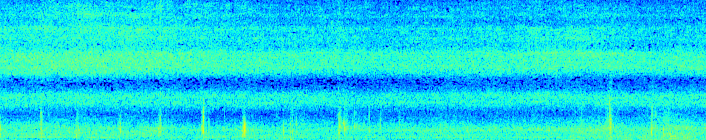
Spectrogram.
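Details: Softer but steady cicada buzzing rings from olive trees on a hike through lower Sierra Llana near a town, on a cloudy day of a hot week, with light footsteps clicking along the path.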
